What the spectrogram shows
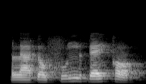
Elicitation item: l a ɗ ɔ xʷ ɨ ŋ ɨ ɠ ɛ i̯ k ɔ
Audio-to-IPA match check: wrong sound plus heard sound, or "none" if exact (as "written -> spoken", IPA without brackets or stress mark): none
